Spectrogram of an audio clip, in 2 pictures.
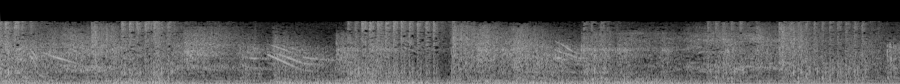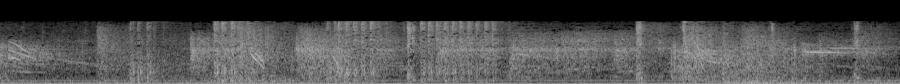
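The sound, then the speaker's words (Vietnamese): A dense, continuous barrage of enemy artillery fire and shell explosions, hundreds of thousands of rounds of all kinds being fired and falling, with overlapping blasts and crackling bursts sounding loud for the whole stretch, like heavy battlefield shelling. “Hàng trăm ngàn quả đạn đủ loại bắn lan và rơi.”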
